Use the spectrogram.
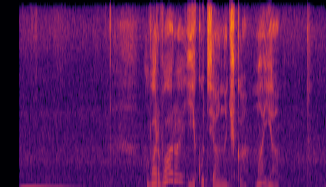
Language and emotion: Russian, neutral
